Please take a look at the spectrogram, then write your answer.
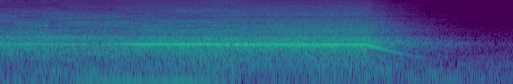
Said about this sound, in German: Drücken Sie Dryer. Ihr Gesäß wird getrocknet.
